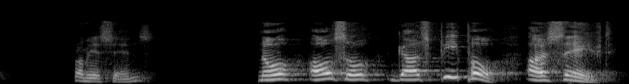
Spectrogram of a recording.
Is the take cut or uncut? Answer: uncut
